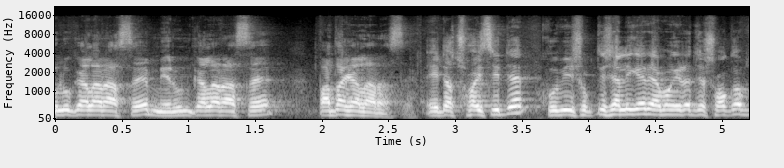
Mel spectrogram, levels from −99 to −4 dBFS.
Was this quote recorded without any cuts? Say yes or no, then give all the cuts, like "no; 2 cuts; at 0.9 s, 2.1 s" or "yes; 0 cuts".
no; 2 cuts; at 2.7 s, 3.6 s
